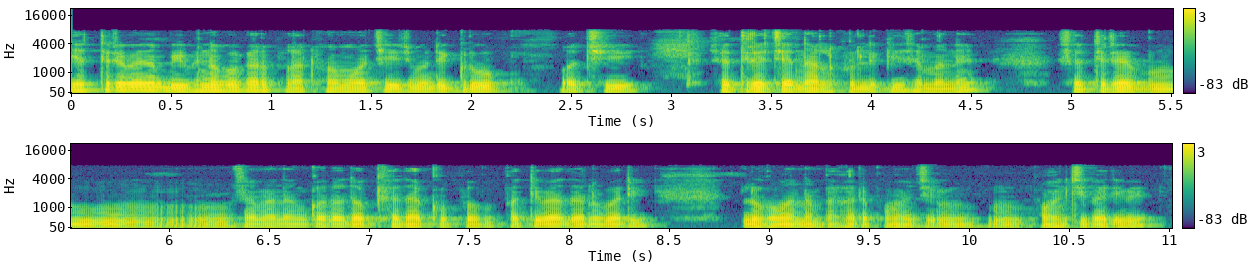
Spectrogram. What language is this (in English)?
Odia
